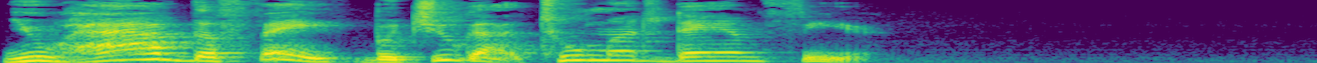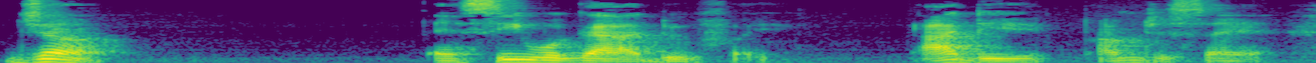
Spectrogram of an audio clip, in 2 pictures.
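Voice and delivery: heartfelt, moved, stirred-up emotional delivery. A show host, just before getting into the show, getting emotional. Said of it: "I'm getting emotional over here".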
